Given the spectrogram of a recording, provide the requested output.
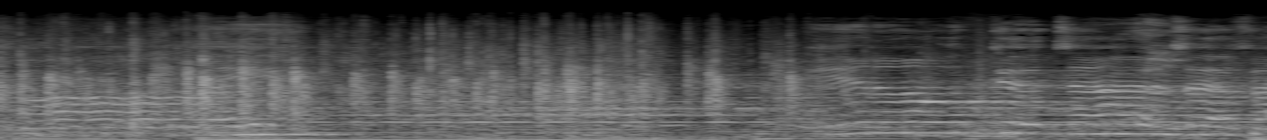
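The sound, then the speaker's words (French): The audience at a fashion show applauds a model walking the runway, with steady, dense clapping that is strongest in the first few seconds, while sustained music plays underneath and continues as the clapping thins out. “Sous les applaudissements euh, des observateurs, du public.”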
